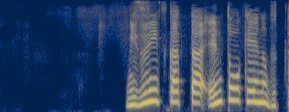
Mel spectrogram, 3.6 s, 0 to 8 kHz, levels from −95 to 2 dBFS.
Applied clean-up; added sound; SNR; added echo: neural mask model Resemble Enhance denoiser.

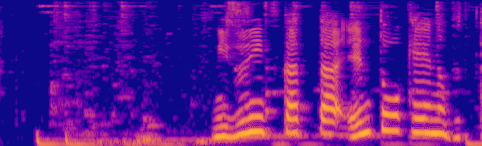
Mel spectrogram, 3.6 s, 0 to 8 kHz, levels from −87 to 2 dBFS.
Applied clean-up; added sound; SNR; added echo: classical method Wiener filter.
